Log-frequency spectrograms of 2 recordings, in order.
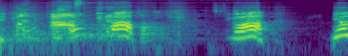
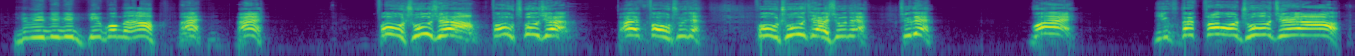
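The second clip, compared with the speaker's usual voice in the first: shouting for help; 9 semitones higher, faster than usual. Acted. Locked-up gambler screams for them to open the door. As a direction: pound the door and scream to be let out. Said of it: "别喊了，别喊了".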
